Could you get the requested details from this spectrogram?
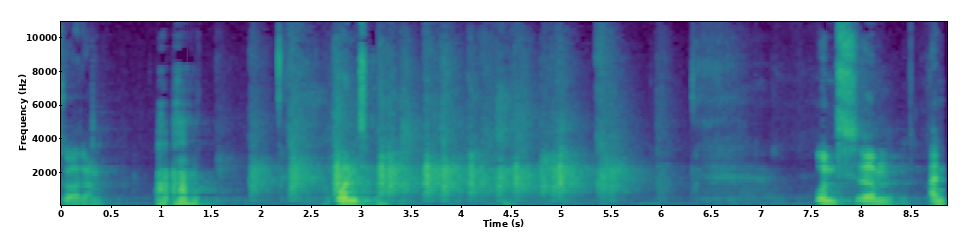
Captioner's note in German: Beifall BÜNDNIS 90/DIE GRÜNEN und CDU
